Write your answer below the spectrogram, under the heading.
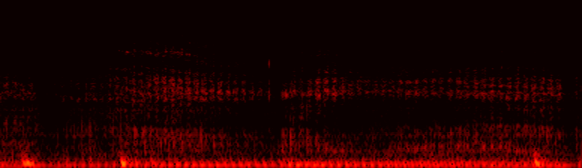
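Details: Loud morning purring from a hungry pet puma that is nudging its owner and asking to be fed. It makes an even, low rhythmic rumble with a few soft thumps, while a woman speaks quietly.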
